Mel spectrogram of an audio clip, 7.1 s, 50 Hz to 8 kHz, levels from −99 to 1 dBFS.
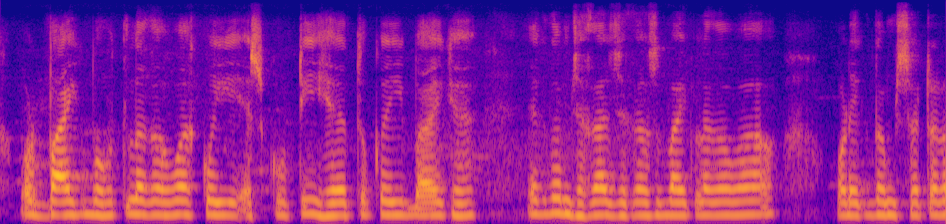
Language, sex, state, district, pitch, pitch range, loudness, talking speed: Hindi, male, Bihar, Supaul, 175 Hz, 170-175 Hz, -25 LUFS, 170 wpm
